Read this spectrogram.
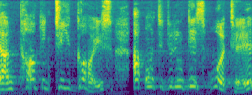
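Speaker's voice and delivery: fake British English accent. Playing a British person in a story about English speakers, in a British English accent. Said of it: "This is a British English".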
